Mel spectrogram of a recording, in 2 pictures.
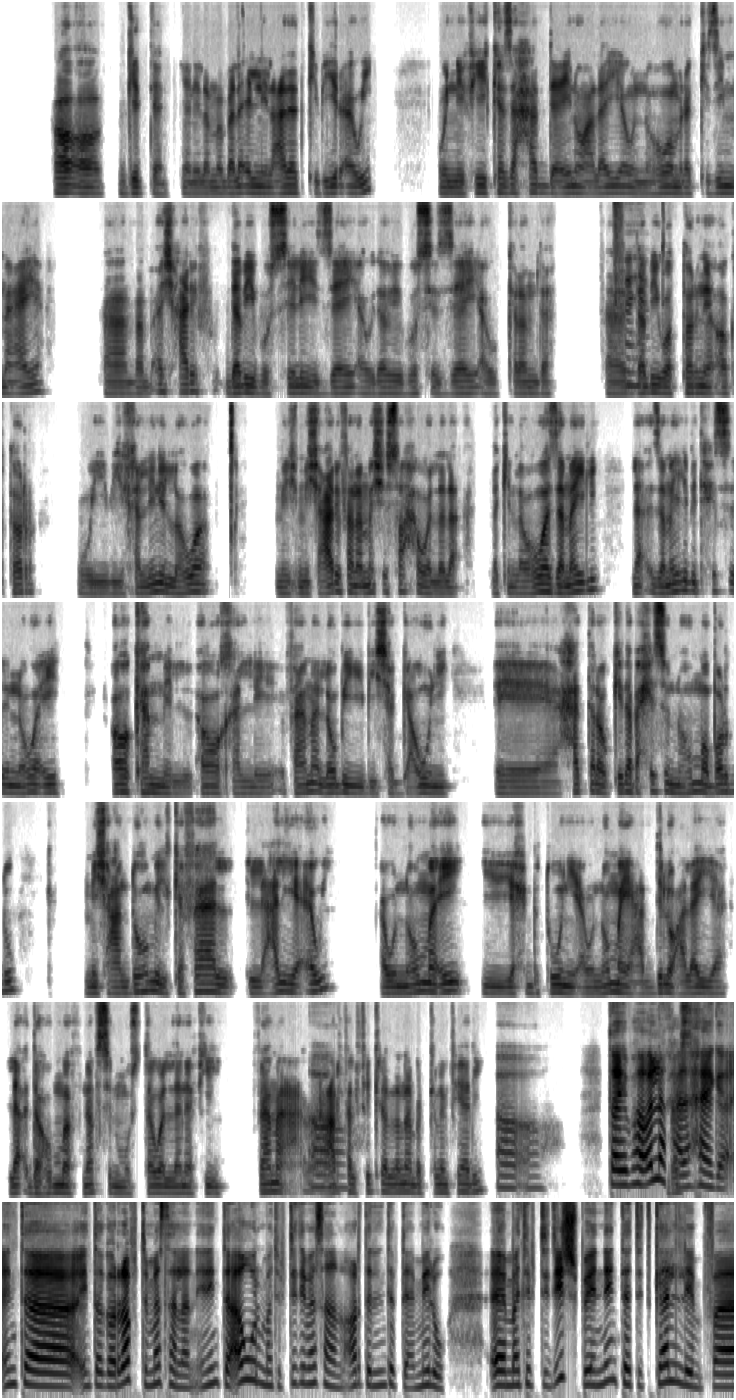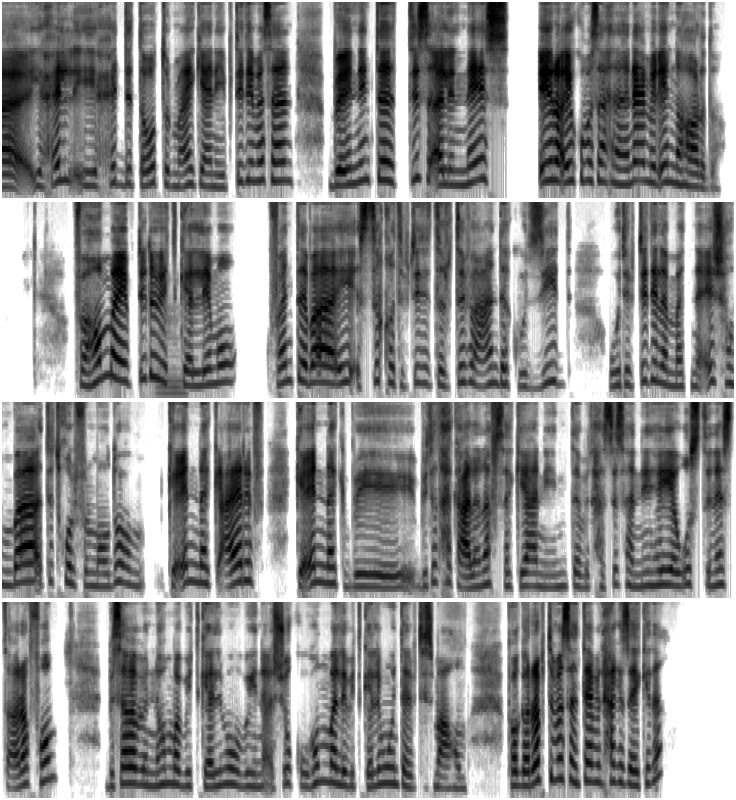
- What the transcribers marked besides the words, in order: other background noise; horn; tsk; tapping
- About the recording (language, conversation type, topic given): Arabic, advice, إزاي أهدّي نفسي بسرعة لما تبدأ عندي أعراض القلق؟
